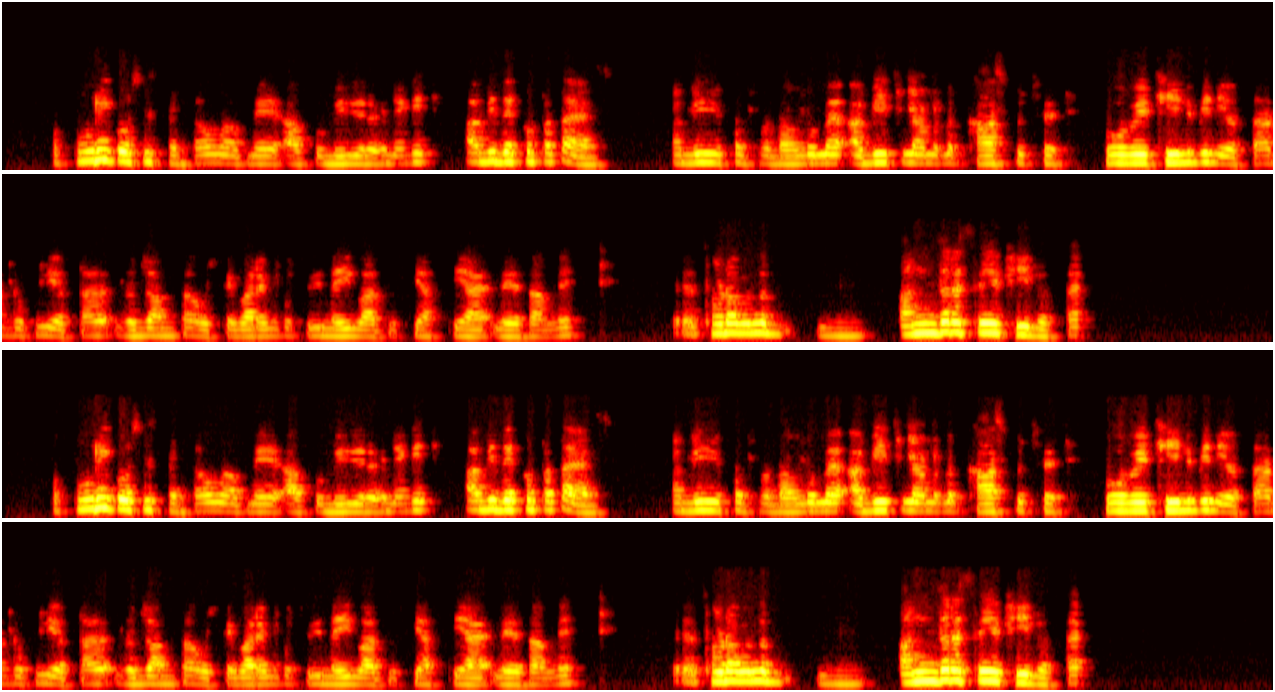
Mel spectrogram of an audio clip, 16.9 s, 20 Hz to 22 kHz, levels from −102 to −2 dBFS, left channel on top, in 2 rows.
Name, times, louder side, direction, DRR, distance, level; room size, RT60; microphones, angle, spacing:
voice 1, 0.5-2.8 3.1-4.0 4.5-6.7 6.9-7.0 7.4-12.3 13.0-14.2 14.5-15.6, right 2 dB, 15° right, 0.3 m, -28 dB
2.9 x 2.2 x 2.2 m
head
